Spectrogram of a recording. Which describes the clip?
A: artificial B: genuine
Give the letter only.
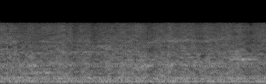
A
